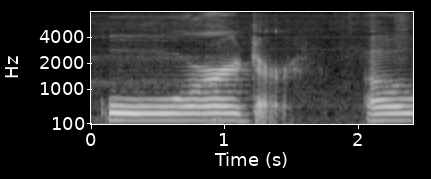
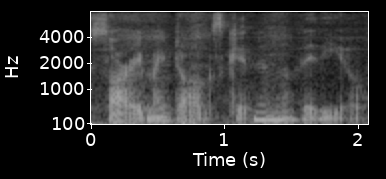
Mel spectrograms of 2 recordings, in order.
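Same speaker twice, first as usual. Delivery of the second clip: whispered apology off to the side; whispered aside; 13 dB quieter than usual. Real, not acted. Teacher whispering an apology to the class about her dog. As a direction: drop to a whisper to excuse the dog.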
